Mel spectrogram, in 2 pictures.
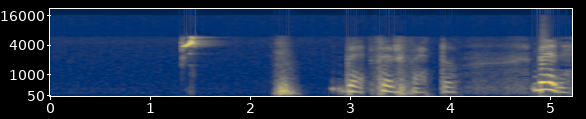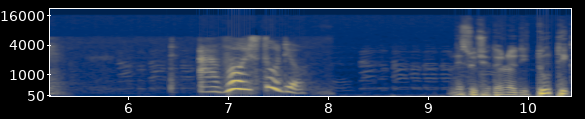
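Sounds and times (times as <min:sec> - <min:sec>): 
caged bird harsh squawk: 0:01.3 - 0:01.7
caged bird high piercing chirp: 0:01.3 - 0:01.8
speech: 0:02.9 - 0:04.2, 0:04.8 - 0:05.4, 0:06.9 - 0:07.8, 0:09.2 - 0:10.4.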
